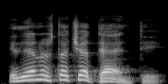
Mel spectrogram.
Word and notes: deano: dialettale

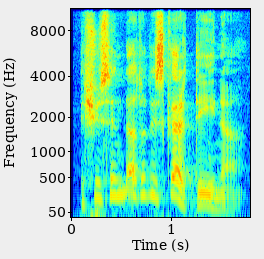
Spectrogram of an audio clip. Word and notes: di scartina: dialettale

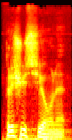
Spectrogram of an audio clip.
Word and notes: precissione: dialettale

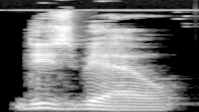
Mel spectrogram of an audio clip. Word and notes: di sbieo: dialettale

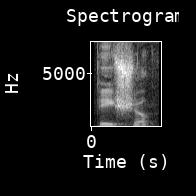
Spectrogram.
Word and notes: piscio: dialettale

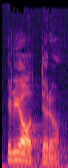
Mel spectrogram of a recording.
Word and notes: eliottero: dialettale

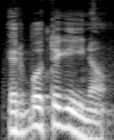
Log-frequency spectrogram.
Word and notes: botteghino: dialettale

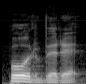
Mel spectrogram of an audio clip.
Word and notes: porvere: dialettale

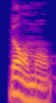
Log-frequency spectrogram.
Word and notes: domo: dialettale

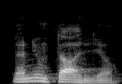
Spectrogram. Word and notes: danni un taglio: dialettale

